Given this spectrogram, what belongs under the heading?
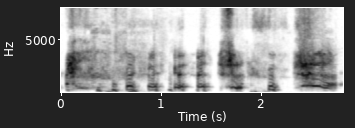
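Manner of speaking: high bursting laugh at her own joke; real laugh. Real, not acted. Laughing after calling the photographer a creeper.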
